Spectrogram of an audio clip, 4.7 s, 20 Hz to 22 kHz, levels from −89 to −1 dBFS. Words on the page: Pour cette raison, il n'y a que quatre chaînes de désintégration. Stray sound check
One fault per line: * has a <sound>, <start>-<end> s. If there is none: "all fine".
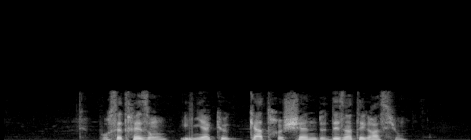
all fine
